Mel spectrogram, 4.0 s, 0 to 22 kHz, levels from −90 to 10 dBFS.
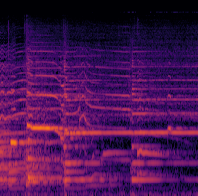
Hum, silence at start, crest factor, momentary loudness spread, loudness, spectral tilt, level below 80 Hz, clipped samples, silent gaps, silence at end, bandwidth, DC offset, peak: none; 0 s; 16 dB; 15 LU; -28 LUFS; -1 dB/octave; -64 dBFS; under 0.1%; none; 0 s; 16.5 kHz; under 0.1%; -14 dBFS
